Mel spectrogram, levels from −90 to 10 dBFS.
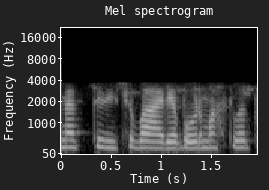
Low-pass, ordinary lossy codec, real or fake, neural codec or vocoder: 3.6 kHz; none; real; none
